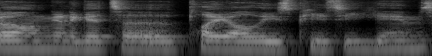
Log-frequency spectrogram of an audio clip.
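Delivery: plain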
